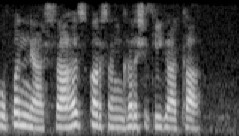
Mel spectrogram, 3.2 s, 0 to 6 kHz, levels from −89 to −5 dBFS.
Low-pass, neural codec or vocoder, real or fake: 5.4 kHz; none; real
